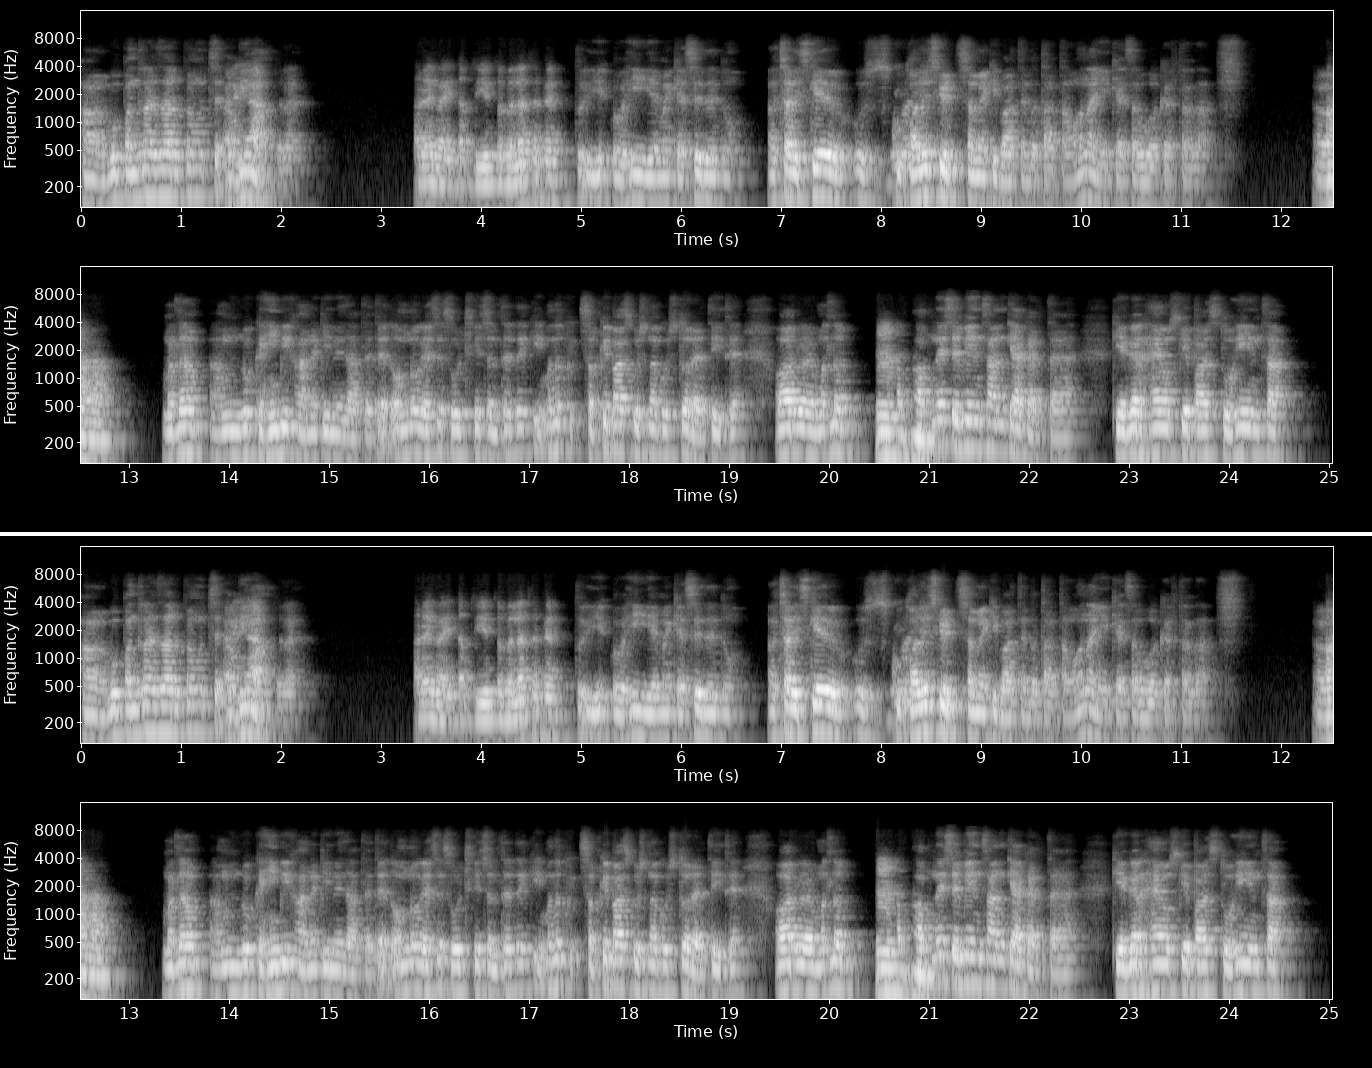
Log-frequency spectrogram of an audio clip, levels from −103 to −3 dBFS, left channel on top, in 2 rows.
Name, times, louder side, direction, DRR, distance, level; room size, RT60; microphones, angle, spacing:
voice 1, 0.0-2.1 5.0-6.5 6.9-11.5 12.3-12.6 13.3-20.3 20.9-22.4 22.8-24.5, right 1 dB, 10° right, -3 dB, 1.1 m, -21 dB
voice 2, 1.4-1.8 3.3-4.8 8.1-8.3 12.4-12.8 20.5-21.0, equal, 35° right, -1 dB, 2.5 m, -22 dB
7.6 x 5.3 x 2.6 m, 0.38 s
head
